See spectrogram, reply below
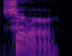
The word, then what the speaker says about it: Scherer: S-C-H-E-R-E-R. – Yes, sir. – Shearer.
